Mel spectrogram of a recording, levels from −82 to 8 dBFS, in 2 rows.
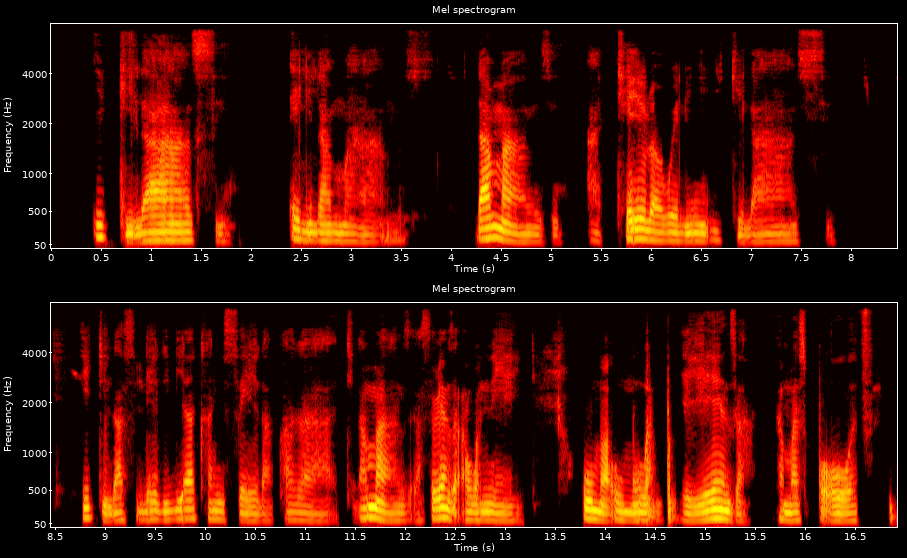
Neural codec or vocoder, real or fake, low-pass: codec, 16 kHz in and 24 kHz out, 1.1 kbps, FireRedTTS-2 codec; fake; 7.2 kHz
